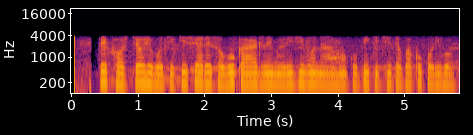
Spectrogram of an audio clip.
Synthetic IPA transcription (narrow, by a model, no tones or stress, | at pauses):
t̪ekʰɔɾt͡ʃɔɦebɔt͡ʃikisjaɾesɔbukaɾɖɾemiɭid͡ʒibɔnaamɔkupikit͡ʃʰit̪epakupɔɽibɔ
